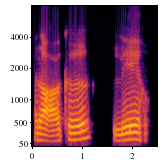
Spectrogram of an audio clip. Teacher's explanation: ਲਾਂ ਨੂੰ ਵੱਡਾ ਕਰ, ਪਹਿਲੇ ਅੱਖਰ ਦੀ ਮਾਤਰਾ ਨੂੰ ਵੱਡਾ ਕਰ ਦਿਓ ਤੇ ਹਾ ਆਪੇ ਛੋਟਾ ਹੋ ਜਾਏਗਾ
